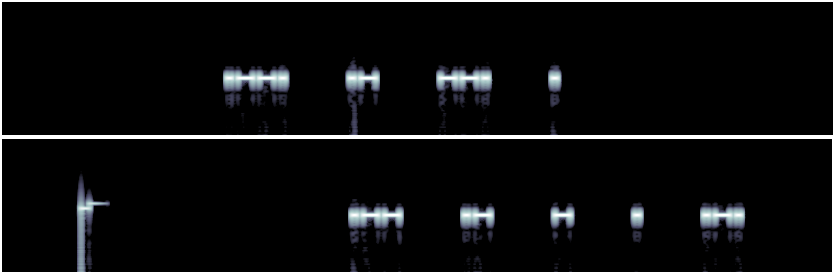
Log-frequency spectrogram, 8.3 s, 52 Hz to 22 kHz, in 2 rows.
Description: Morse code, heard as a keyed tone, about 42 wpm, spaced as for 20 wpm, 690 Hz. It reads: PAGE WATER
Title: 4x Character Spacing - Top 500 Words - 45wpm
